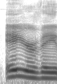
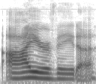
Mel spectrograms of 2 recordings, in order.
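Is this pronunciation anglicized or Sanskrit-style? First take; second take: anglicized; Sanskrit-style. First: It is said in an anglicized way. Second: It is said in a Sanskrit-style way. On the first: The speaker calls it wrong. "in my introduction where I say Ayurveda" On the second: The speaker calls it right. "the proper pronunciation is Ayurveda"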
